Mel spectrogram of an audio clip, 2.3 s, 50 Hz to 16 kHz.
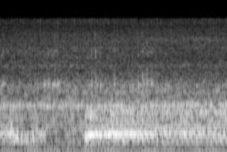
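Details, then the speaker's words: BMW E46, belt squeak diagnosis at idle, listening close-up on the alternator pulley; smooth steady whir with light even tone, no squeal or roughness; alternator bearing is fine. "it is not the alternator that's actually fine"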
